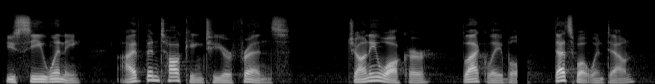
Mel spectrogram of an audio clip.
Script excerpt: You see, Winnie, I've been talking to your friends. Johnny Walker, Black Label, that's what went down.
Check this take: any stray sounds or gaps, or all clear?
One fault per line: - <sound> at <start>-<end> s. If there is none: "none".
- dropout at 5.2-5.3 s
